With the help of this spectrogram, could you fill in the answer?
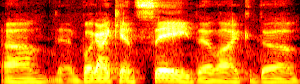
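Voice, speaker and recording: A man with a Brazilian accent talks at a fairly low pitch on a very clean recording with a silent background. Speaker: online course creator. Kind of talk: course lecture. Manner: halting, many fillers.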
